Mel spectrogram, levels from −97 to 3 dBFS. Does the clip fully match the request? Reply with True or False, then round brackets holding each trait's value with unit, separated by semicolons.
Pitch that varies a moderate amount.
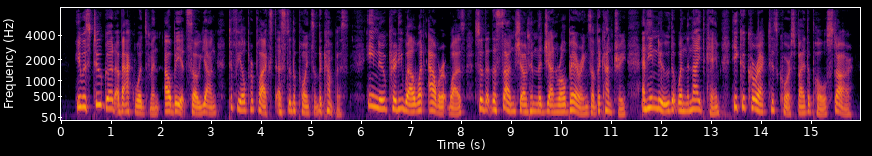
False (6.5 semitones)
